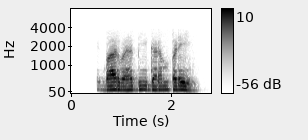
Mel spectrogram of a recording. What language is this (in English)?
Hindi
